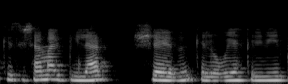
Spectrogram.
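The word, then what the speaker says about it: Djed: Y hay otro símbolo también que se lo ve al faraón levantando un pilar que se llama el pilar Shed, que lo voy a escribir porque si no, no me van a entender, porque es muy difícil pronunciar un idioma muerto, ¿no?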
